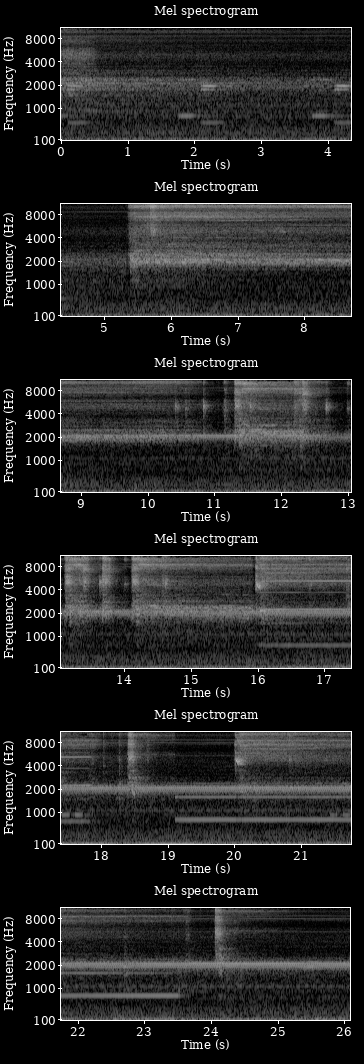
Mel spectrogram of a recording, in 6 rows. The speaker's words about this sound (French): Sur F1, on a bien sûr le démarrage. Voilà, bruit de la caténaire. Bruit des pantographes, pardon. Et on a toute la séquence de démarrage qui est assez complète d'ailleurs sur ce modèle-là.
